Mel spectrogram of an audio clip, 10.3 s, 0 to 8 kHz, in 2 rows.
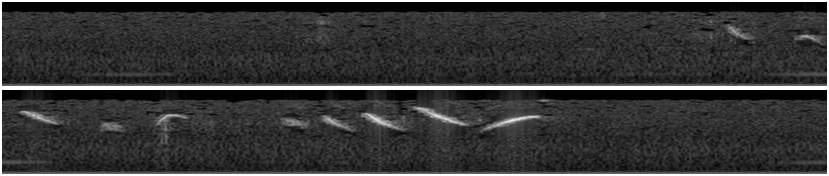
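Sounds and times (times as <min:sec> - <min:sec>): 
green-winged saltator song: 0:04.4 - 0:08.7.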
